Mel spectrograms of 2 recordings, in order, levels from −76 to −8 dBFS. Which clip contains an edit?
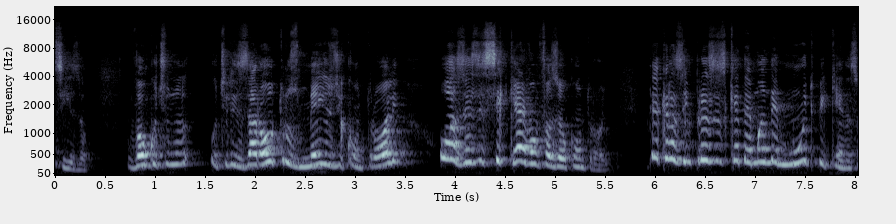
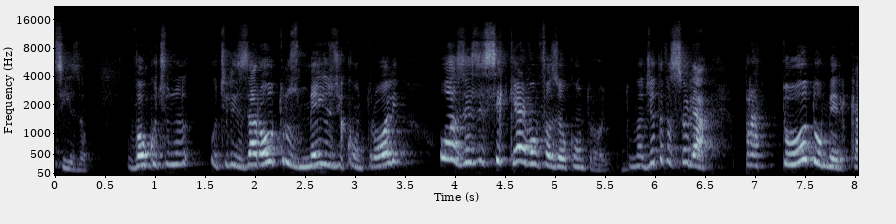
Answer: second; 1 cut; at 5.7 s

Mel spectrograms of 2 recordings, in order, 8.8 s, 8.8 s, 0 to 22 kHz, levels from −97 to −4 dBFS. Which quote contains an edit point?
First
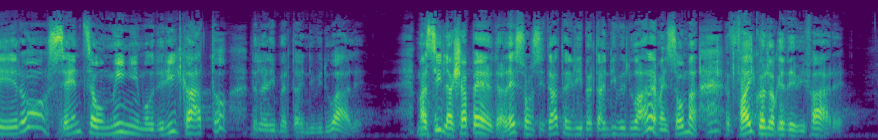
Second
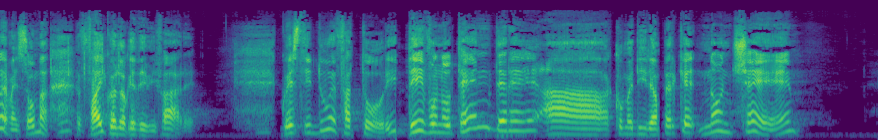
second; 3 cuts; at 2.8 s, 4.0 s, 6.6 s

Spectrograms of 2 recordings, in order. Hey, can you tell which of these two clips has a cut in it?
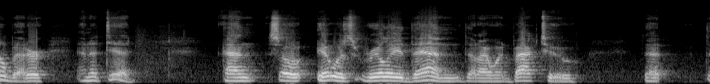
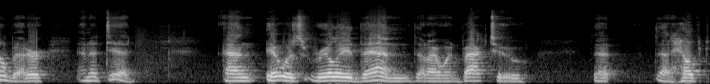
second; 1 cut; at 2.6 s

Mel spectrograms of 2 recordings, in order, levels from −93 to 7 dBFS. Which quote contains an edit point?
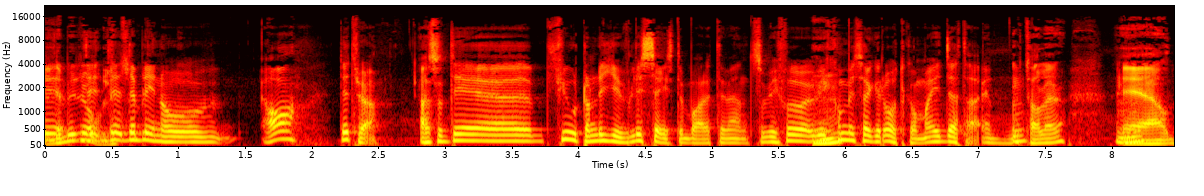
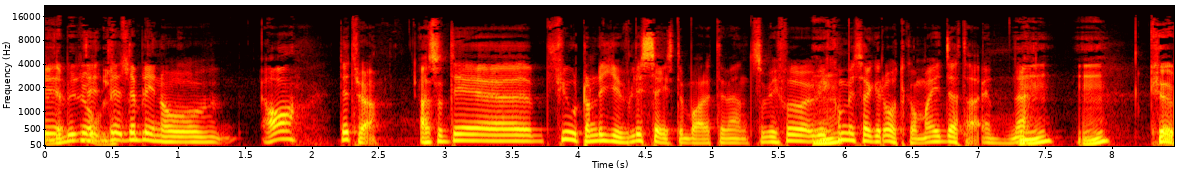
first; 1 cut; at 7.3 s

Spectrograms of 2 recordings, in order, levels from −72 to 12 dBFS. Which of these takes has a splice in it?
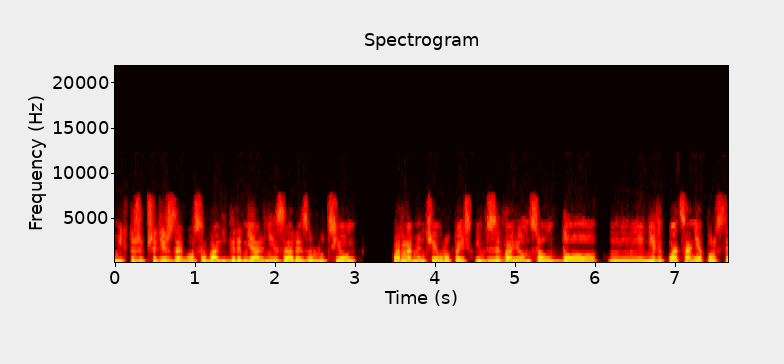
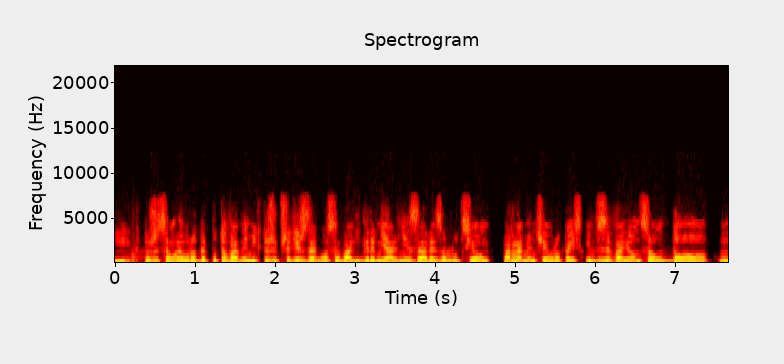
second; 1 cut; at 4.7 s

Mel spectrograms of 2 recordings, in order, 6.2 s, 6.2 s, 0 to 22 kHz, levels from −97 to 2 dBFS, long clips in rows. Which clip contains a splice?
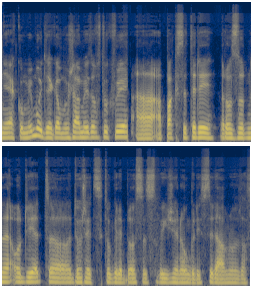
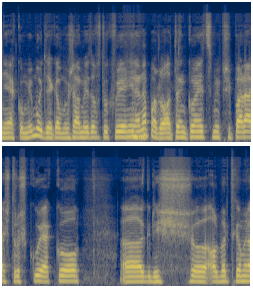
first; 2 cuts; at 1.6 s, 4.4 s

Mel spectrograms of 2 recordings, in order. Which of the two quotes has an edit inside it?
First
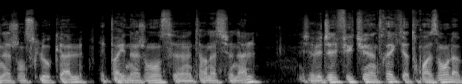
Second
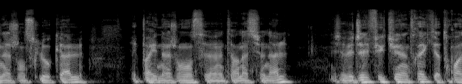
first; 1 cut; at 0.9 s

